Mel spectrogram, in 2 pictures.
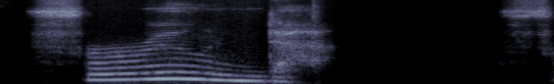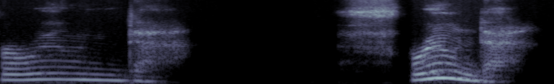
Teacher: the F is a voiceless sound, only air. R, oo, n, d, Frunda.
